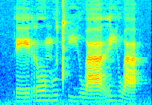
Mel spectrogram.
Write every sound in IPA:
ɾ eː˨ r oː˦ m u˦ tʰ iː˨ w aː˨ r iː˦ w a˨

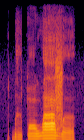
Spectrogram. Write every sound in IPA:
ɓ ɨ˨ p ɔ̃˦ w a˦ v ə˨

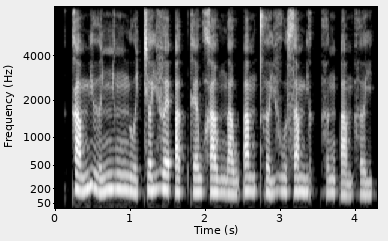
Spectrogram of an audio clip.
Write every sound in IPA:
k a˨˩˦ m j ɨ˨˩˨ ə̯ ɲ ə˧ ŋ n u˨˩˨ ə̯ c ə˧˥ j v ɛ˧˥ ʔ a˨˩ t̚ k ɛ˧ w x a˧ w n a˨˩˦ w ʔ a˧ m t̪ʰ ə˨˩˦ j v u˨˩ s a˧ m j ə˨˩ k̚ h ə˧ ŋ ʔ a˨˩˨ m h ə˨˩ j

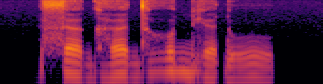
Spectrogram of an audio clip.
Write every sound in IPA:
s ɜ˧˩ ɡʱ ɜ˩˧˩ dʱ ʊ˦˥ bʲ ɜ˧˩ ɗ u˩˧˩

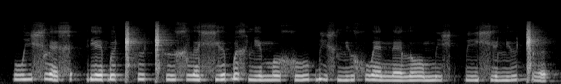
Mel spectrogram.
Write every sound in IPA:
w i x l ɛ x | ɾʲ ɛ ɓ ə ǁʰ ɯ ǁʰ ɯ x l ə xʲ ə ɓ ə x lʲ ɛ m o x u ɓ i x lʲ u x w ɛ n ɛ l o m i x k͡p i xʲ ə lʲ ɯ ɡ͡ǁ ə

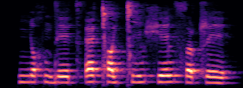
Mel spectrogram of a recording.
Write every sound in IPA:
ɲ o χ n d e t͡sʼ æ ǀ ɒ j ǀ i l ʃ e l s ɒ ʈ͡ʂ e

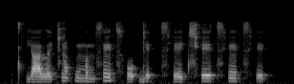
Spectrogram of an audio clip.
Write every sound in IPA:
t̪ʰ j a˨˩ l ə˧ t͡ɕ ɔ̃˦ k̚ ə˧ m ə˧ m s ẽ˥˧ t͡sʰ o˨ ʔ ɡ e˦ ʔ t͡sʰ e˨˩ t͡ɕʰ e˧ t͡sʰ ẽ˦ t͡sʰ e˨ k̚

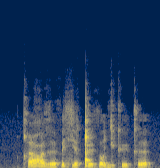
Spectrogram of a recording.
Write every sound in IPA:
qʰ ɪ ʕ ə ɣ ɘ θ ɘ sʲ a ǃ y θ o ɟ ɪ kʰ y kʰ ɘ

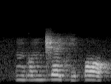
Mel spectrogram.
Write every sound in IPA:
n d o n d͡ʒ ɛ sʲ ɐ p ɔ

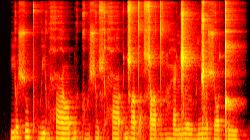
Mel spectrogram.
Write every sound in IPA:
j ʊ ʃ u pʰ o̤ j o̤ ħ ʕ ɔ b ɯ ɡ ɔ̤ ʃ ɔ̤ ɕ ɔ̰ ħ ʕ ɔ̰ d͡ʑ ɔ dˤ o̰ ɕ ɯ dˤ ṳ ɦ æ ŋ͡ǁ ɯ l ṳ ŋ͡ǁ ʊ ʃ ɔ ǃ i

